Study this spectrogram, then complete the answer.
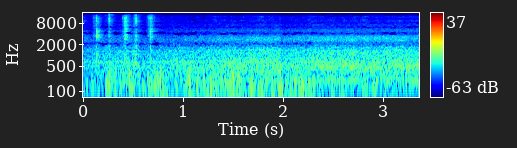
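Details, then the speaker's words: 52-inch Harbor Breeze Edenton ceiling fan on medium/high, then spinning down: a whoosh with an irregular light ticking rattle. A loose canopy screw that fell inside the housing is the cause and needs knocking out. "still making the noise while spitting down so it's definitely a screw in there you have to knock it out"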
